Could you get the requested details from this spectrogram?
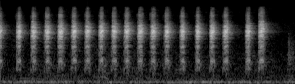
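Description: A long-tailed shrike gives a fast, harsh chatter: about six or seven high, scratchy notes each second in an even run, with a faint low hum behind.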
